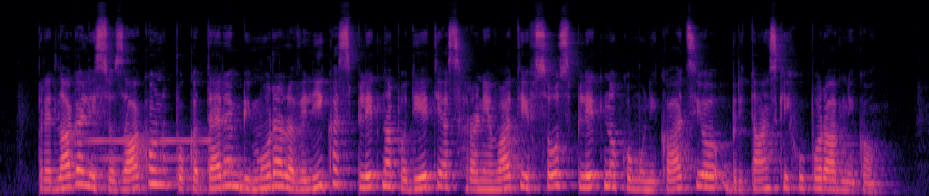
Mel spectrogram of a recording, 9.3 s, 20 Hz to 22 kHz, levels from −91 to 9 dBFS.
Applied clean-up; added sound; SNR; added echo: none; Organ; 15 dB; none.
